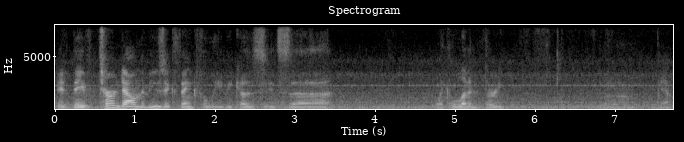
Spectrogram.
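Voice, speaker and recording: A woman's voice: extremely low pitch, a little slow, pauses often. A woman chatting casually on a livestream while opening trading card packs, rambling, slangy and swearing freely, from a home room with a mattress propped against the wall. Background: faint noise of a party next door.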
